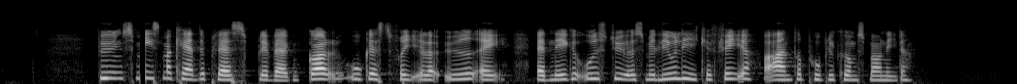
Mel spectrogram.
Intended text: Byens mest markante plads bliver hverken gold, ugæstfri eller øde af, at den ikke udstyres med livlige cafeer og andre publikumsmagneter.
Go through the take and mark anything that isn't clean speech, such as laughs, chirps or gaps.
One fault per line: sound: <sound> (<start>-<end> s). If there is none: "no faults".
sound: dropout (1.4-1.5 s)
